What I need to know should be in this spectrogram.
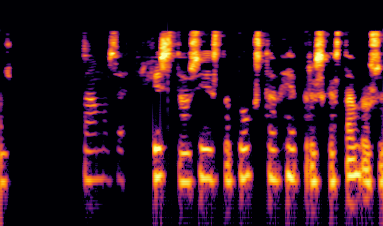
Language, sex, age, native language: Icelandic, female, 40-49, Icelandic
